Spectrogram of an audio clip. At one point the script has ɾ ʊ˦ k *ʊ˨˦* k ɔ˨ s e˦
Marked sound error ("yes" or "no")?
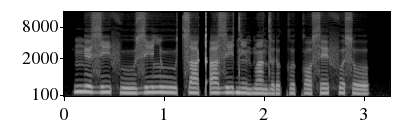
no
